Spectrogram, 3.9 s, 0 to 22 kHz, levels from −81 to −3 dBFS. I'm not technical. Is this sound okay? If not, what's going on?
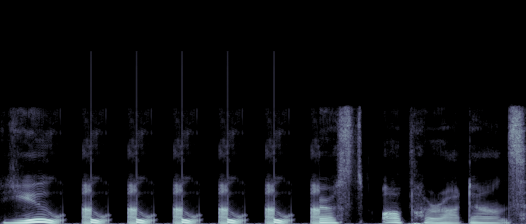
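No. From 0.68 to 2.39 s there's a system hang loop: the computer briefly froze while the sound hardware kept replaying the same third-of-a-second chunk of speech, five times, a choppy stutter about three times a second. About a second and a half of real audio was lost.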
